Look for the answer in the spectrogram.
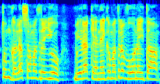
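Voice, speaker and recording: A stammering henpecked teacher, high and gravelly. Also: male voice, flat delivery, normal speed, highs cut off. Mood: flustered pleading. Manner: stammering, pleading. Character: nervous henpecked male schoolteacher.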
